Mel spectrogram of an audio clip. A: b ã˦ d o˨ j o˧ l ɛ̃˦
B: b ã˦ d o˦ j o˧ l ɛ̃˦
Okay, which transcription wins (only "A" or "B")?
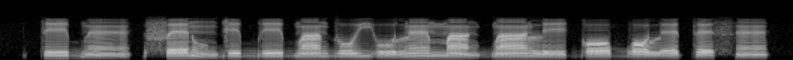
B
